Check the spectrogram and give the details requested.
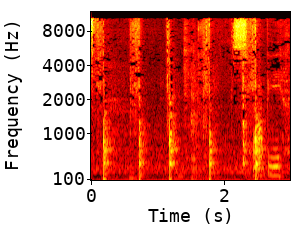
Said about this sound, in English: Doesn't have to be precise at all. If you get down to like the last third of the clove, it's all wobbly, that's fine. Chop, chop, chop. As I said, irregular chopping is the great luxury of the home cook, and you should indulge in it at all times.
